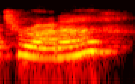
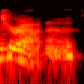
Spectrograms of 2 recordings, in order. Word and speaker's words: Toronto: of canada that starts with a t and rhymes with piranha so i am from toronto or toronto depending on where you are so yes i am from toronto so okay so it's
